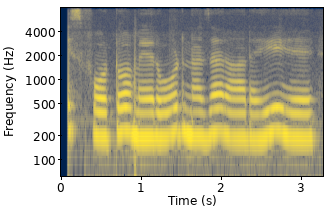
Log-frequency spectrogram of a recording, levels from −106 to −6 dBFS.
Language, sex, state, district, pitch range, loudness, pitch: Hindi, female, Jharkhand, Ranchi, 190-220 Hz, -13 LUFS, 200 Hz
